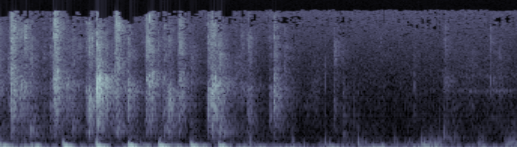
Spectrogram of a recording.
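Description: An audience claps together in a burst of applause for a presenter after a talk, sharp overlapping claps that are loudest at first and then thin out and fade over a couple of seconds.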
